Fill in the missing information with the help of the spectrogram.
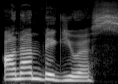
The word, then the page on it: unambiguous: ,ʌnæm’bıgju:wəs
